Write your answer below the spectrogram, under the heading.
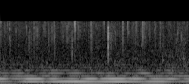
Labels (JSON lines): {"label": "biophony, midshipman", "recorder": "SoundTrap 500"}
